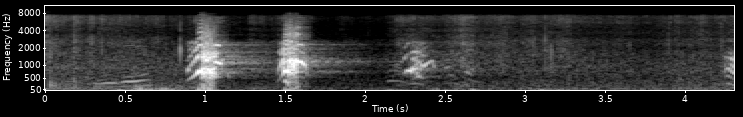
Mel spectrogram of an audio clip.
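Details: Dogs outdoors at Queen Elizabeth Country Park: two sharp, loud barks about half a second apart, followed by a softer short yelp and a faint rising whine at the end, over quiet outdoor background.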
